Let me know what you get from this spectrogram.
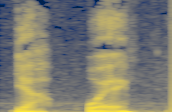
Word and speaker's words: Yahweh: But you take them away, and it's the word Yahweh. And we know it's that because everywhere in the Bible, it would never be pronounced Yeho, because there's no yeah. I mean, Yahweh is always that way.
